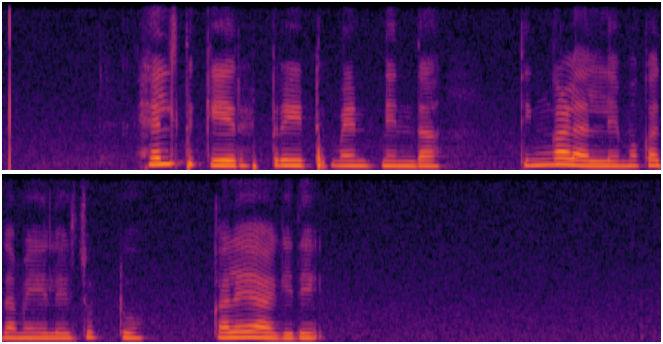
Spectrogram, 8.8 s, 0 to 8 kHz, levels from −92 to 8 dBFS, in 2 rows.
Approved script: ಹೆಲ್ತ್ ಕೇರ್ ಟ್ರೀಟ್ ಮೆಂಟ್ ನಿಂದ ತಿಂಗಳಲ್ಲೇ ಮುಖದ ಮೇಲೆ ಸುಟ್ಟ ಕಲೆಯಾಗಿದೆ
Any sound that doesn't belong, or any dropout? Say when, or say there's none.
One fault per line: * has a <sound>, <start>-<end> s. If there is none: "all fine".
all fine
